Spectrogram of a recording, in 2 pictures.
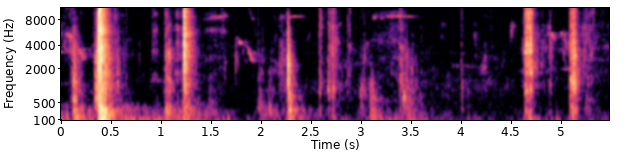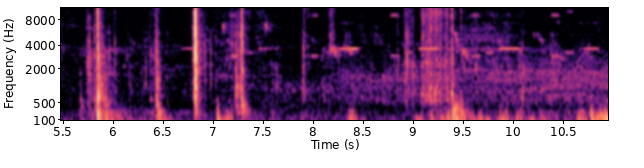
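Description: A Peugeot Partner van door shut with a loud thunk about half a second in, followed by scattered clicks and light knocks.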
